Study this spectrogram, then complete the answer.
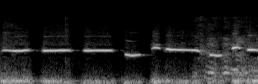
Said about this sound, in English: It's got Darth Vader walking a tiny, what are those things called? Nerds! AT&T's, is that what they're called? At-ats. And when he's walking at it, he whistles to himself.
